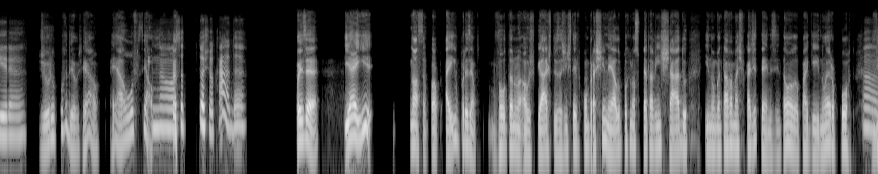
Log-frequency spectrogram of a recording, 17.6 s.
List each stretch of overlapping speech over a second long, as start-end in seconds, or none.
none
